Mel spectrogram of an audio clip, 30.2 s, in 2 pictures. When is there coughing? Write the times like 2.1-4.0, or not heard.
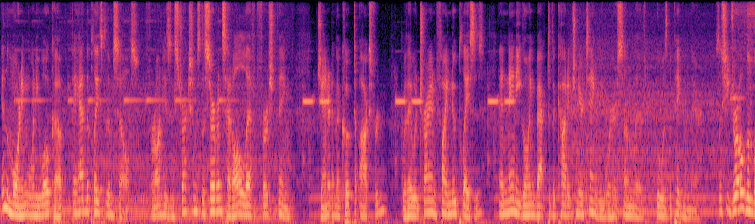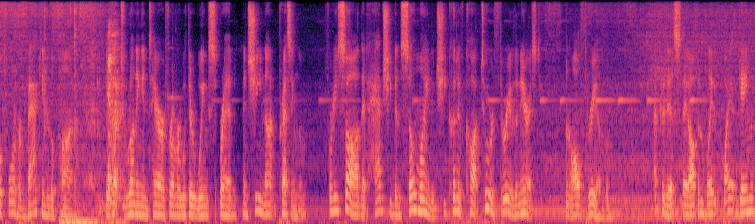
16.4-17.6.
